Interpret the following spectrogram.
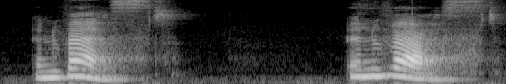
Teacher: not invest you don't have e but you have a and you don't stress the first syllable you stress the last syllable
